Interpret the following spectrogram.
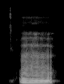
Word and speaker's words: Kobe: Kobe? Kobe. It's pronounced for Kobe, yeah, in English, that's how we say it, yeah.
